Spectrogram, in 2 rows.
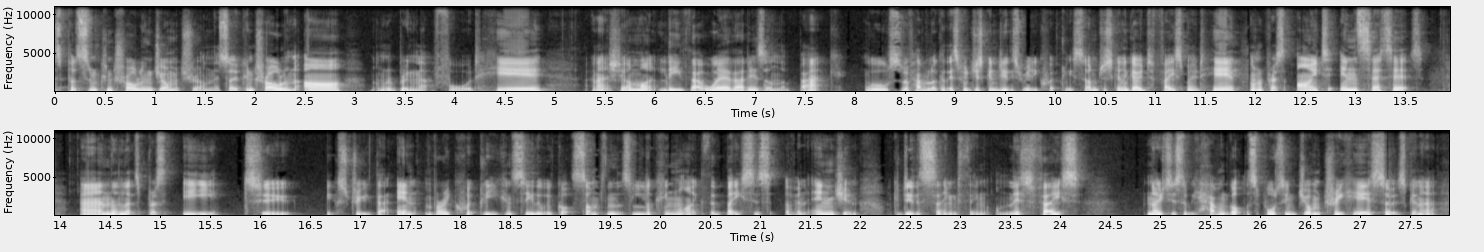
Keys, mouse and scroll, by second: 1.6 ctrl+q, 1.8 ctrl+r, 5.6 shift+middle click, 6.0-8.1 middle drag, 8.4 shift+middle click, 9.1 middle click, 9.6 shift+middle click, 10.1 Tab, 12.0 i, 14.8 e, 18.0 middle click, 18.9 shift+middle click, 19.5 middle click, 20.4 shift+middle click, 21.3 middle click, 21.9 shift+middle click, 26.8 i.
